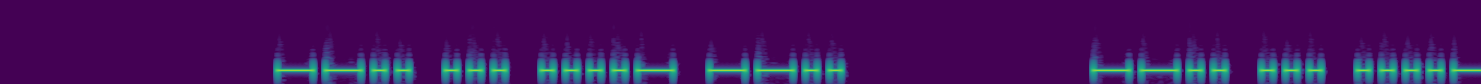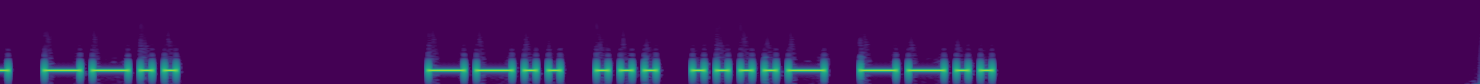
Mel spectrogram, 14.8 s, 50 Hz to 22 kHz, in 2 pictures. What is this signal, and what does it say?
Morse code, heard as a keyed tone, about 20 wpm, 700 Hz. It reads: ZS4Z ZS4Z ZS4Z
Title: DXCC-100 Call Signs - 4 Characters - Repeated 3x - 20wpm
